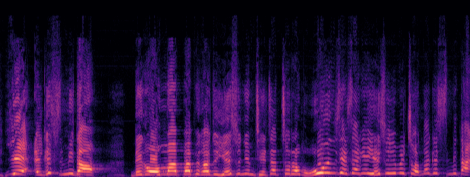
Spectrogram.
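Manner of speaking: loud, high, gung-ho acted shout; eager vow. Healed man promising Jesus to tell the world, eager shout. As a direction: belt it out like a keen new disciple.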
